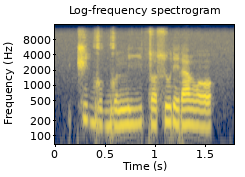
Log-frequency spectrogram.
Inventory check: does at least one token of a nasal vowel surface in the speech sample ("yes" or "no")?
no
